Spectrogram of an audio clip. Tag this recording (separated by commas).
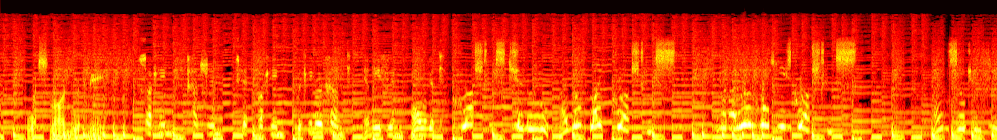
Cacophony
